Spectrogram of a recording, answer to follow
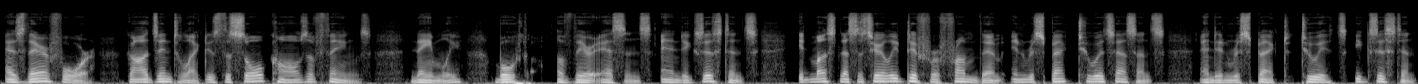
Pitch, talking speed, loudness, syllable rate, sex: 105 Hz, 145 wpm, -18 LUFS, 5.0 syllables/s, male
